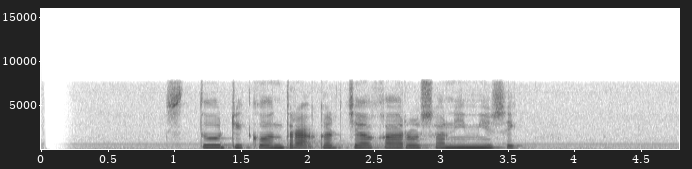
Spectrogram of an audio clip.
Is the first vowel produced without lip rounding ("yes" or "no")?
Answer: no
